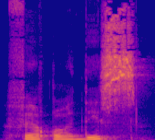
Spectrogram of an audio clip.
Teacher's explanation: ف لائٹ قاف ہیوی اور سین پر سیٹی والی آواز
